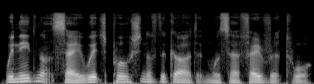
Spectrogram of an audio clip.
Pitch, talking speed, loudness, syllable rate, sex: 105 Hz, 250 wpm, -21 LUFS, 5.9 syllables/s, male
